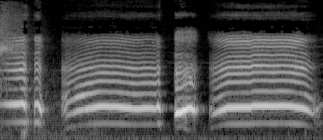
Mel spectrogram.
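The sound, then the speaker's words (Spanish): A baby cries in two long, sustained wails, each preceded by a short, sharp gasp for breath. The crying is fairly loud, with no talking. “¿Usted logró enamorarse de este ruido, Max?”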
